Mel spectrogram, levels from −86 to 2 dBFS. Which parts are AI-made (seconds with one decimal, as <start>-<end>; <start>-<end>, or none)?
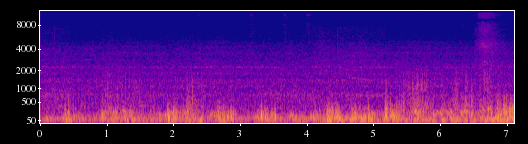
none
